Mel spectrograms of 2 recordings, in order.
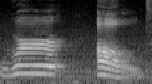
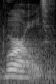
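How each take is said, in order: First: The word is split into two syllables. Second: The word is said smoothly as one syllable. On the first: "break down the word and say were first, and then to get the L sound" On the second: "as a native speaker, um, I don't think about it and it just comes naturally"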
